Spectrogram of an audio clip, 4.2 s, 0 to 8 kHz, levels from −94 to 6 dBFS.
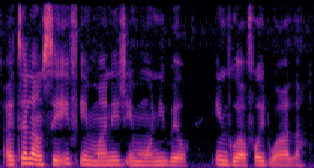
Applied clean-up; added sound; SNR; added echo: none; none; none; none.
